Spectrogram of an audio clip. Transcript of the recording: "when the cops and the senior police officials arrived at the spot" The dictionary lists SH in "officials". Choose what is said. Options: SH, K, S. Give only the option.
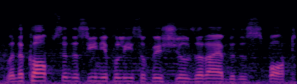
SH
